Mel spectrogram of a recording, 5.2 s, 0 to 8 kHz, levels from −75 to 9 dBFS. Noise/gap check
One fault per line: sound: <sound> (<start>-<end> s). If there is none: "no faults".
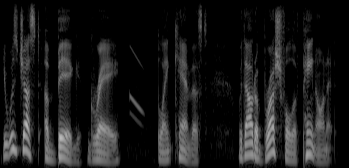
sound: chirp (1.9-2.2 s)
sound: dropout (3.0-3.1 s)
